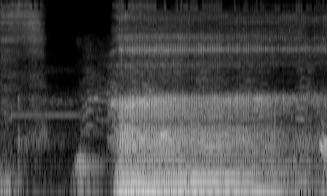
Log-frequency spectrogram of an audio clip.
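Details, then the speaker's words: Person snoring while asleep (a child tells her mother she snores; the mother denies it, saying she is asleep): a single low rattling snore on the in-breath after a short quiet pause. "Tú estás roncando, yo no."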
